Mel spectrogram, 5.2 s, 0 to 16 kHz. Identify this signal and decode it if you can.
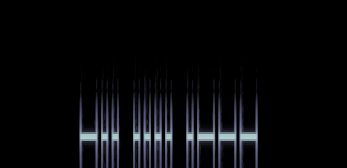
Morse code, heard as a keyed tone, about 15 wpm, 700 Hz. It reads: DHJ
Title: Three Challenging Letter-Number Combinations 15wpm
